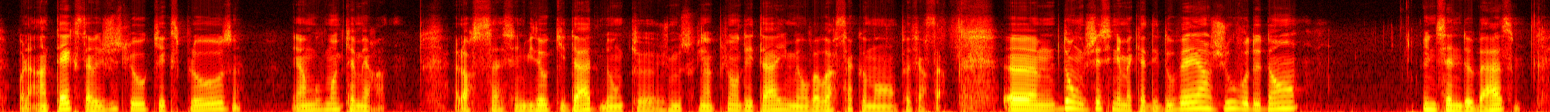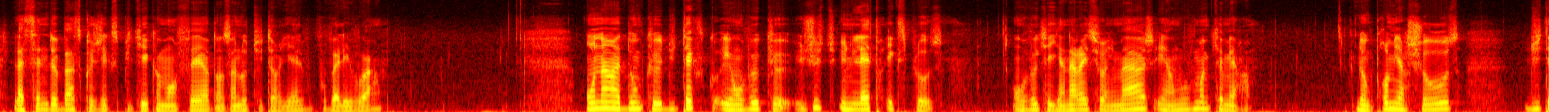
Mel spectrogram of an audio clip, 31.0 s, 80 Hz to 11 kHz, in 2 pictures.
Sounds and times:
Speech: 0.2 - 3.9, 4.6 - 13.1, 14.1 - 19.4, 21.4 - 25.0, 25.6 - 28.1, 28.9 - 30.2, 30.8 - 30.9.

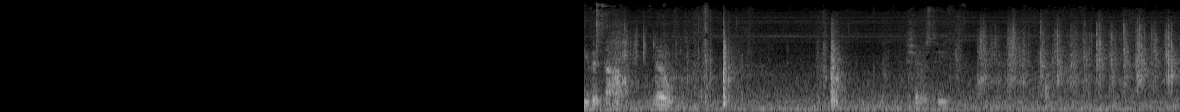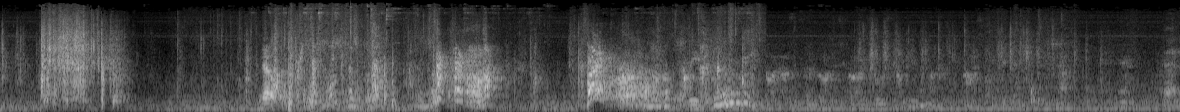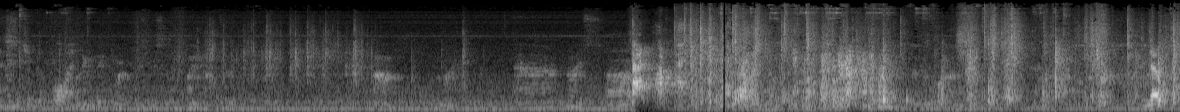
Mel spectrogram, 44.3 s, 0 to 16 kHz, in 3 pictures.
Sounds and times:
Speech: 7.3 - 8.5, 11.3 - 12.0, 23.2 - 32.6, 35.9 - 37.4, 43.8 - 44.2
Bow-wow: 18.6 - 21.1, 22.0 - 24.1, 37.4 - 40.6.

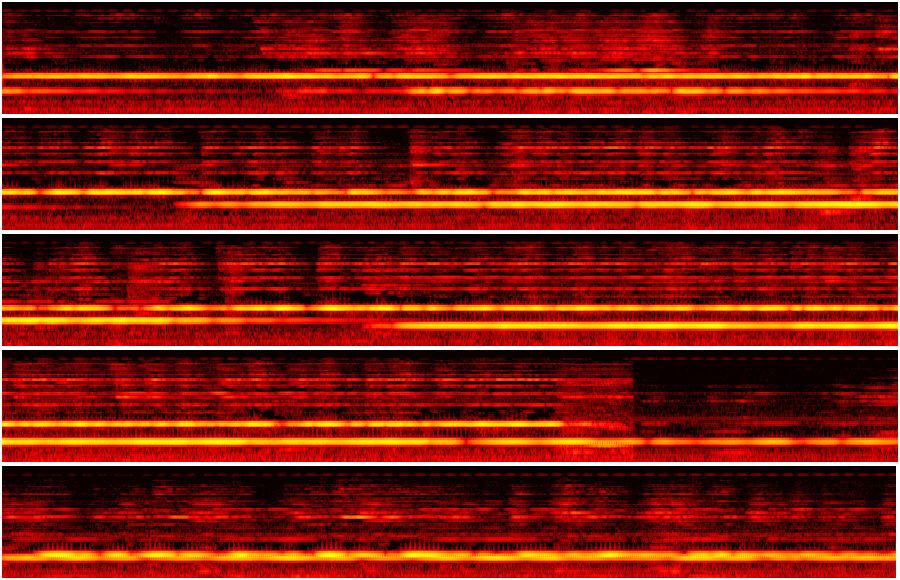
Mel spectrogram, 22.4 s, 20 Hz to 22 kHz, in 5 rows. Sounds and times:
Music: 0.0 - 22.3.

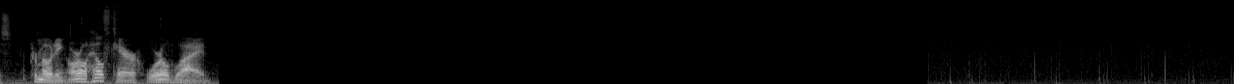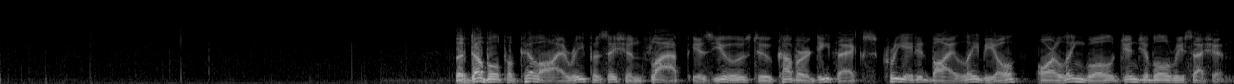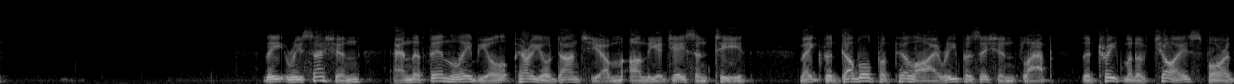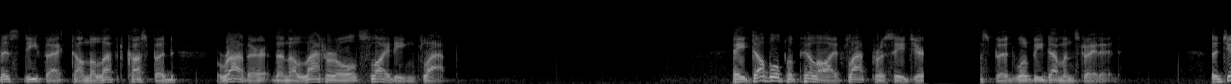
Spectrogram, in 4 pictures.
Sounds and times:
Speech: 0.0 - 2.2, 16.9 - 24.8, 27.3 - 41.6, 44.3 - 48.3, 49.1 - 49.3.

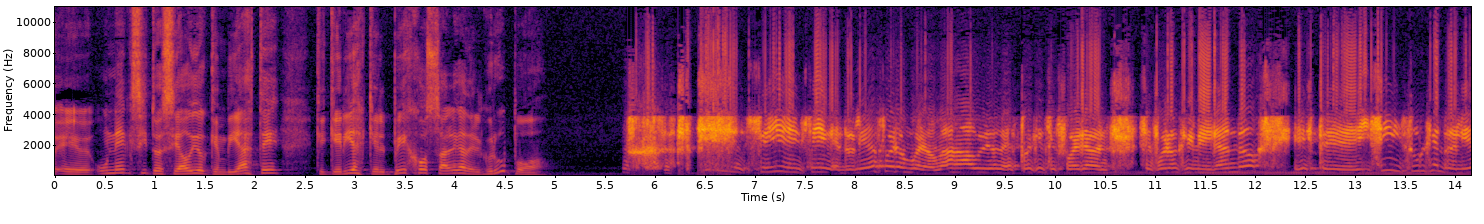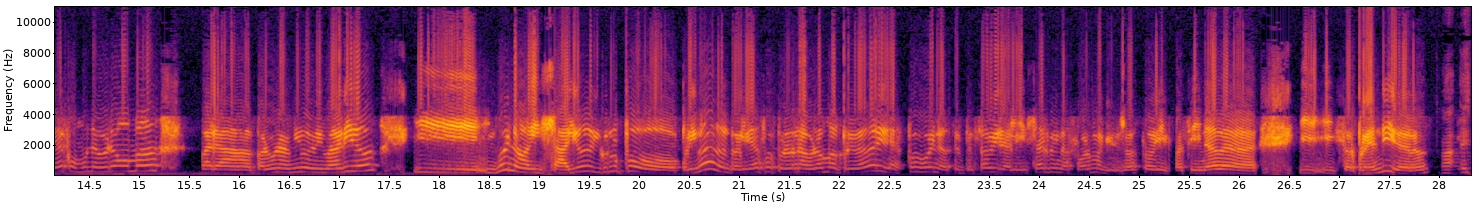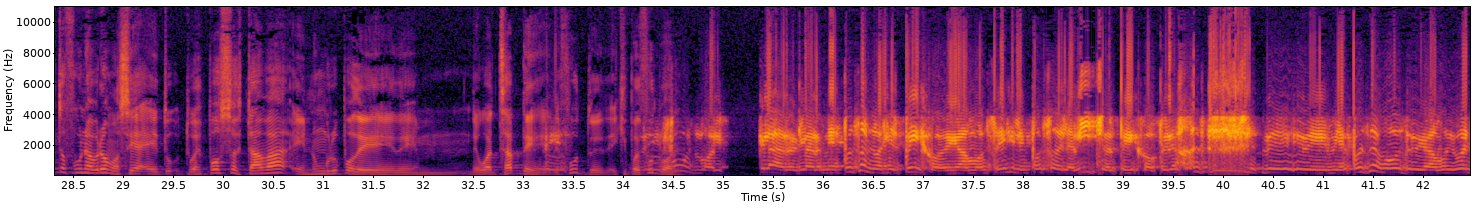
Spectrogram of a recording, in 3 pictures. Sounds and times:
Radio: 5.7 - 27.9, 33.2 - 33.6, 34.2 - 42.4
Speech: 5.8 - 42.4.

